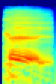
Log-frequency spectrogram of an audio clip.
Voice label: "K", Speak & Spell UK

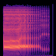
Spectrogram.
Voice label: "I", Speak & Spell UK

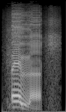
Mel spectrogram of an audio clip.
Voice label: "Famous", Speak & Spell UK Speech

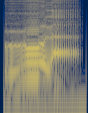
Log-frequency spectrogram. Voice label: "Ruler", Speak & Spell UK Speech

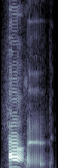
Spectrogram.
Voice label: "Thousand", Speak & Spell UK Speech

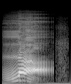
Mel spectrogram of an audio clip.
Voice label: Speak & Spell UK Laugh

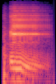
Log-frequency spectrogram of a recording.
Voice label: "P", Speak & Spell UK

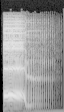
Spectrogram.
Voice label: "M", Speak & Spell UK Speech

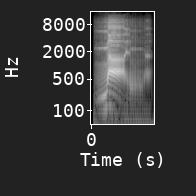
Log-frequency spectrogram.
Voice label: "9", Speak & Spell UK

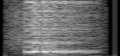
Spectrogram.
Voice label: "4", Speak & Spell UK

